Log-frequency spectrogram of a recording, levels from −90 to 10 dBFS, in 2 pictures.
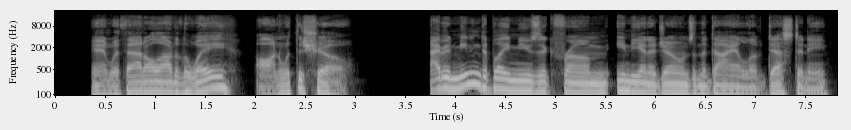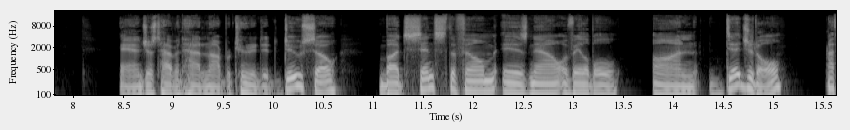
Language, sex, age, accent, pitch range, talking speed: English, male, 40-59, American, 80-115 Hz, 175 wpm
